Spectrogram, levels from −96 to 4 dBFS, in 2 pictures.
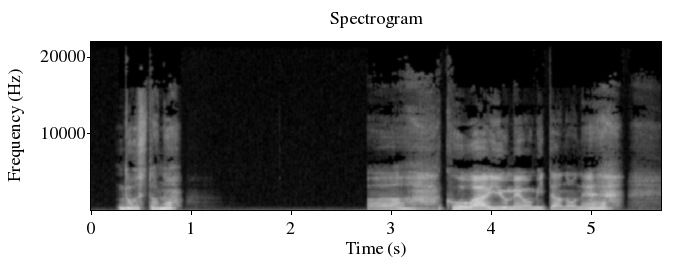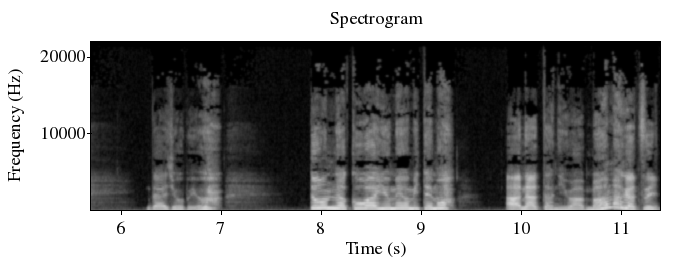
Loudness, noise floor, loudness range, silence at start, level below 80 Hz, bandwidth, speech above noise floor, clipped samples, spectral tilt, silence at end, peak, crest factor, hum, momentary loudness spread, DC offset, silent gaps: -19 LUFS; -59 dBFS; 9 LU; 0.3 s; -54 dBFS; 18.5 kHz; 40 dB; under 0.1%; -4 dB/octave; 0 s; -2 dBFS; 18 dB; none; 12 LU; under 0.1%; none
